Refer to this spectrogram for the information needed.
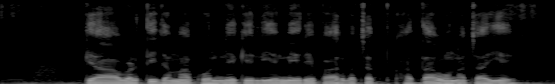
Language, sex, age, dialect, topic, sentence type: Hindi, male, 18-24, Marwari Dhudhari, banking, question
